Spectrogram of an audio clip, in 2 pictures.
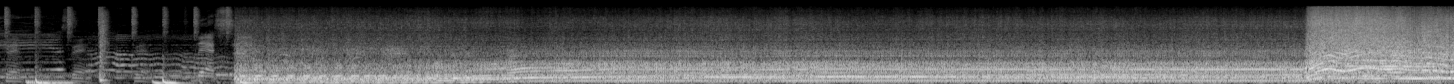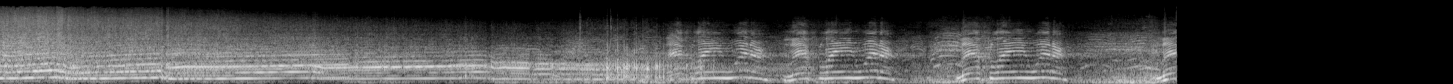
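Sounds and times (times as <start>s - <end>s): motorcycle engines revving: 2.3s - 23.9s.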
